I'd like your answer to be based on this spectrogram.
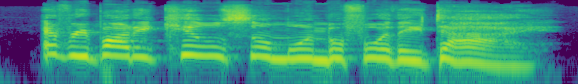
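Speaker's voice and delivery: very high, loud, swooping cartoon creature voice. Retelling Akira turning around with scissors at Rob's throat, imitating Akira's voice. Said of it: "that was the Smurf voice".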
